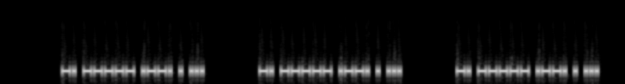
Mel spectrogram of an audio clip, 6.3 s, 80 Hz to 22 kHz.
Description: Morse code, heard as a keyed tone, about 46 wpm, 700 Hz. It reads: N0PES N0PES N0PES
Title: USA Call Signs - 5 Characters - Repeated 3x - 45wpm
